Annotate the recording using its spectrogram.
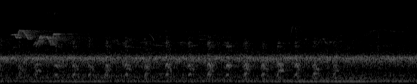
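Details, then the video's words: A steady, unbroken cicada hum, likened to a waterfall, runs beneath a series of rhythmic clucking notes from fowl and a short higher bird call at the start. "Cicada sound"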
